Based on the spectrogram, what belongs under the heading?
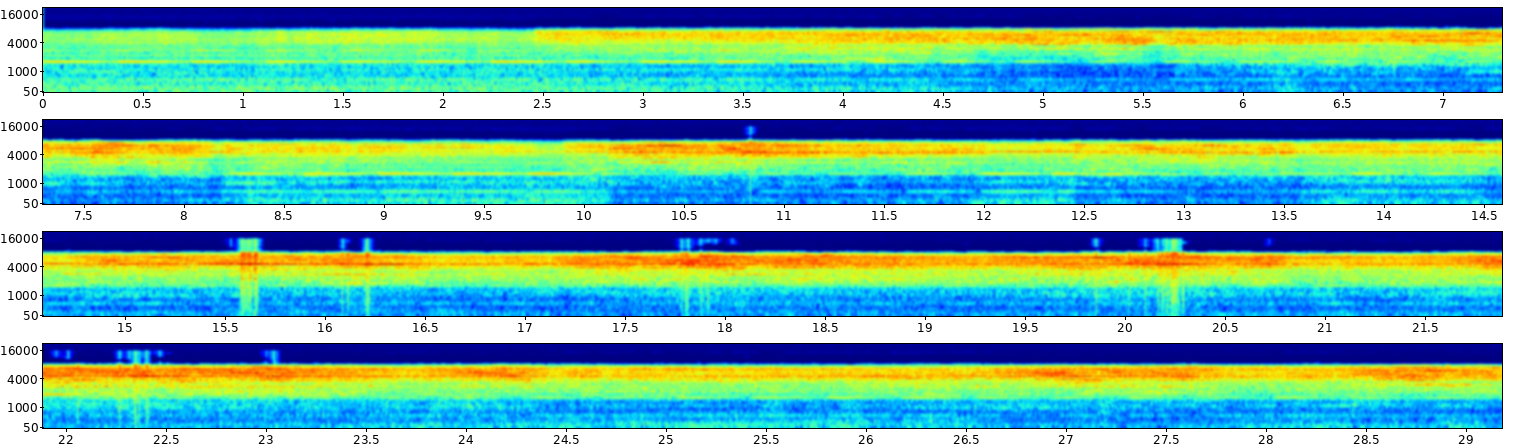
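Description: Freight cars of a Norfolk Southern manifest train rolling past at close range, their steel wheels squealing high on the rails, with a few sharp clicks over the rail joints.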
